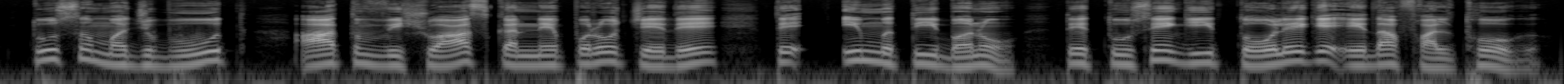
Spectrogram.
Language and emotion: Dogri, neutral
